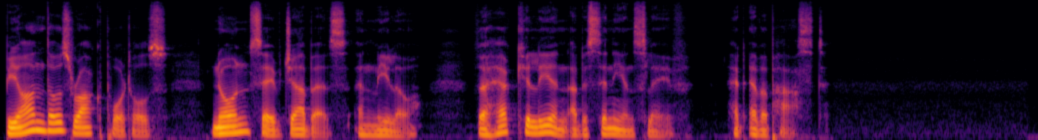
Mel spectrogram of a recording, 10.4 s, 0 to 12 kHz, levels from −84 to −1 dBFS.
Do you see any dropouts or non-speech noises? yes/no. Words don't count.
no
